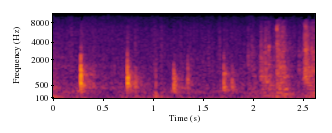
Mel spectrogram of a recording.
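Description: A door being opened, with a series of sharp latch clicks and wooden knocks over a couple of seconds, moderately loud with no voices.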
